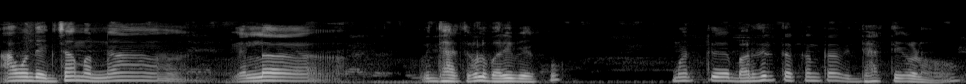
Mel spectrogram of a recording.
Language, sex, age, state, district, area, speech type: Kannada, male, 30-45, Karnataka, Koppal, rural, spontaneous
